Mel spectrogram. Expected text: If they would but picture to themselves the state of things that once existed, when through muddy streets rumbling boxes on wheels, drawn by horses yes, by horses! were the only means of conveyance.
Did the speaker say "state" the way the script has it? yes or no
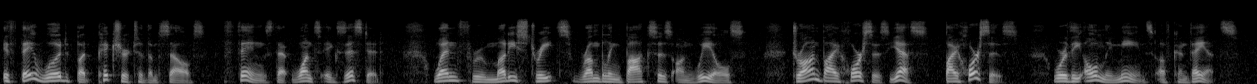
no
